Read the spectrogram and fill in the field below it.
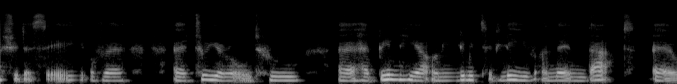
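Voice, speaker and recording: A woman speaking in a reflective radio discussion, thoughtful and halting, often repeating words as she searches for her phrasing. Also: fairly low pitch, creaky, mellow, slightly rough.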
